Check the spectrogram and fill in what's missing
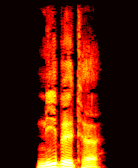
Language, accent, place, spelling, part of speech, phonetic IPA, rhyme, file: German, Germany, Berlin, nebelte, verb, [ˈneːbl̩tə], -eːbl̩tə, De-nebelte.ogg
- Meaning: inflection of nebeln: 1. first/third-person singular preterite 2. first/third-person singular subjunctive II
